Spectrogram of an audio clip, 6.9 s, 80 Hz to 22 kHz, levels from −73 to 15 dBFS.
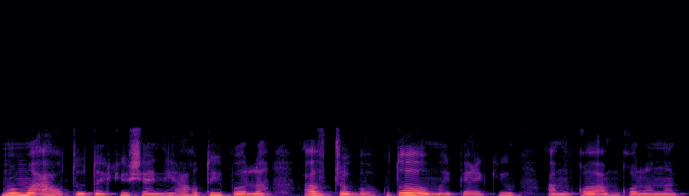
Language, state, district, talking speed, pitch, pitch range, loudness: Sumi, Nagaland, Kohima, 120 wpm, 195 Hz, 190-210 Hz, -18 LUFS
